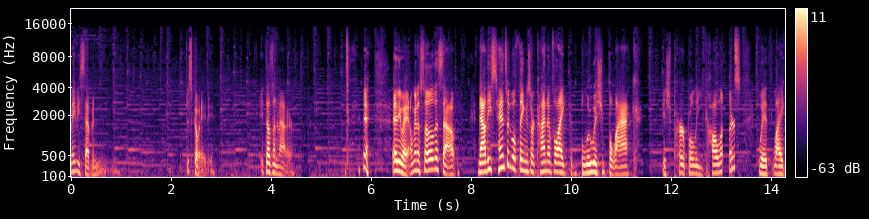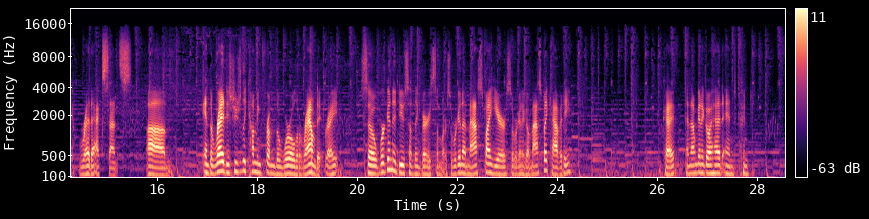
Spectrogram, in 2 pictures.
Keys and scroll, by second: 1.7 BackSpace, 17.0 s, 26.8 ctrl+h.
